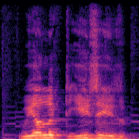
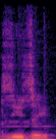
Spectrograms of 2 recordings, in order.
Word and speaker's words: Yuzu: We unlocked Yuzu's booster pack, and I am going to say Yuzu. Like, I might interchange between Yuzu and Zuzu, but Yuzu is the way that I've learned how to say it. I'll be honest with you. Even though it reads Zuzu, I'm going to be saying Yuzu, because one, I actually think it sounds better.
